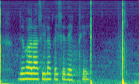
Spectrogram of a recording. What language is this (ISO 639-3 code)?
hne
